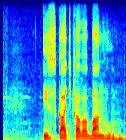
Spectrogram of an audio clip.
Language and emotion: Russian, neutral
